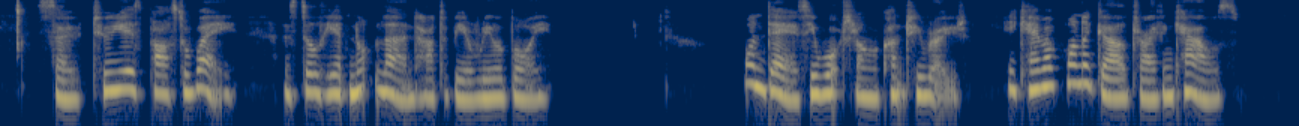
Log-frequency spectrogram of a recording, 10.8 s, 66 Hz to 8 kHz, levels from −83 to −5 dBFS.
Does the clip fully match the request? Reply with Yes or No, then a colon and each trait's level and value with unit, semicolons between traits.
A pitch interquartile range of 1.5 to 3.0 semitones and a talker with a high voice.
No: average, 3.9 semitones; high, 225 Hz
